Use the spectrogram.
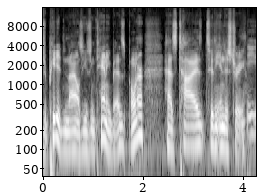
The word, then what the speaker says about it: Boehner: It's Boner. B O E H N E R. It's Boner. It's Boner. I agree. How do you say how do you get Boehner out of that? That's not Bane.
